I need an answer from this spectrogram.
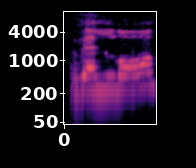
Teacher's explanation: واو کو موٹا نہیں کیا، ہا کو موٹا نہیں کیا، لفظ اللہ کے لام کو موٹا کیا. واللہ، واو اور ہا باریک لیٹر ہے، صرف لام چونکہ کنڈیشنل ہے، واو پر زبر ہونے کی وجہ سے ہم نے لام کو موٹا کیا.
